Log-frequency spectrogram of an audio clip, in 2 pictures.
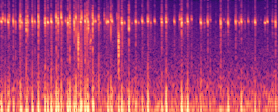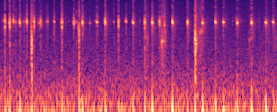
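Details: Daubenton's bats (Myotis daubentonii) forage at night for insects on the water surface over Miedwie lake, NW Poland: echolocation via frequency-division detector, rapid dry ticks and clicks in uneven bursts.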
